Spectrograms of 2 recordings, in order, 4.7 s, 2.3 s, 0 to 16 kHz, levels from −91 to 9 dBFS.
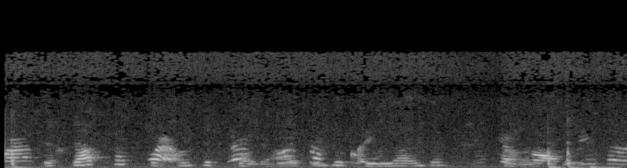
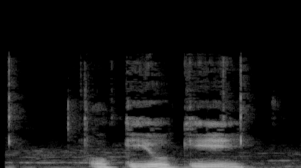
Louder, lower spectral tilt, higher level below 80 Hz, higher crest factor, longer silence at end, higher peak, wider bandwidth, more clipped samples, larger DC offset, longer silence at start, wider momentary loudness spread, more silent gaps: about the same, -23 LUFS vs -24 LUFS; second, -5.5 dB/octave vs -7 dB/octave; about the same, -44 dBFS vs -42 dBFS; about the same, 18 dB vs 18 dB; second, 0 s vs 0.4 s; about the same, -6 dBFS vs -8 dBFS; about the same, 11.5 kHz vs 11 kHz; neither; neither; about the same, 0.05 s vs 0.05 s; second, 12 LU vs 18 LU; neither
